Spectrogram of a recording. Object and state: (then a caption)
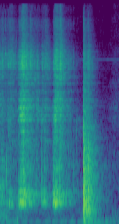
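Crispy fried French fries. Freshly fried, seasoned French fries are tossed in a bowl, making three dry, crisp rustling bursts, with the last one the sharpest. The crispy fries are judged fantastic.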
